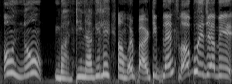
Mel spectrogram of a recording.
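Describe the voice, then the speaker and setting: A woman's voice: high voice, expressive, fast talker, a bit bright, slight background noise. A woman voicing a scheming, eager-to-please schoolboy in a children's cartoon, with a theatrical, wheedling delivery. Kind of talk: children's cartoon dub acting.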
